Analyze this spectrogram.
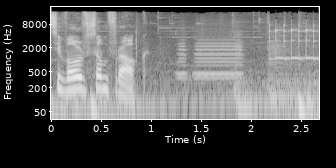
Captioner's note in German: Bus hupt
